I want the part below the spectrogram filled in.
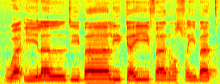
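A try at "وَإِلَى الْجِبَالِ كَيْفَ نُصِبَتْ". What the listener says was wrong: Baik, perhatikan di sini huruf sad, nusi ya, nusi bukan sui ya, nusi la, tapi nusi. Langsung ditarik si bibirnya ya. Nah, makanya jangan dibiasakan untuk memajukan atau memonyongkan kedua bibir ketika mengucapkan huruf sad atau huruf-huruf itbaq yang lain ya. Nusi. Nah, bunyinya langsung kasrah ya, meskipun kondisinya tebal tapi bunyinya kasrah bukan sui ya.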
